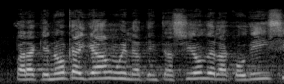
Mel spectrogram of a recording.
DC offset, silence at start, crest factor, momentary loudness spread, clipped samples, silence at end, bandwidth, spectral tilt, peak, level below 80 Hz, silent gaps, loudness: under 0.1%; 0.15 s; 16 dB; 6 LU; under 0.1%; 0 s; 14.5 kHz; -1 dB/octave; -8 dBFS; -70 dBFS; none; -24 LUFS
